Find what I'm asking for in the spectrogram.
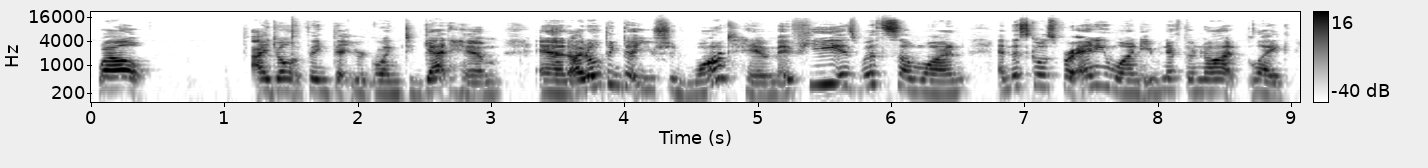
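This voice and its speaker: A young woman speaks in a fairly high voice that is touched by sickness. She chats informally to her viewers as she answers questions. Her delivery is frank and conversational, with playful asides. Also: normal speed. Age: young adult. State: sick with a cold-affected voice. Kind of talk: casual chat to camera, Q&A.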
